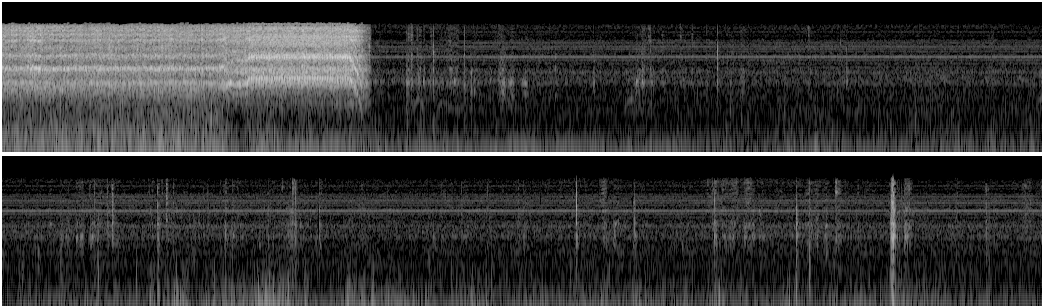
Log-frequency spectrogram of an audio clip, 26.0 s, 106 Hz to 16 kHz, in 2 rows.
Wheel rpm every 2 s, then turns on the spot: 230, 270, 130, 0, 0, 0, 0, 0, 0, 0, 0, 0, 0.
none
